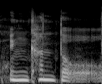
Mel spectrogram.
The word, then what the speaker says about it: Encanto: Say it with the accent. – Encanto. – Encanto. – That's how you say it, right? Yes, perfect.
